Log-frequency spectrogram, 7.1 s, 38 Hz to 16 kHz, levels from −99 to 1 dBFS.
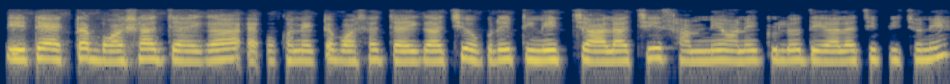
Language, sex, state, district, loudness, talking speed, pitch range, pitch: Bengali, female, West Bengal, Dakshin Dinajpur, -17 LUFS, 175 wpm, 210-230 Hz, 220 Hz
